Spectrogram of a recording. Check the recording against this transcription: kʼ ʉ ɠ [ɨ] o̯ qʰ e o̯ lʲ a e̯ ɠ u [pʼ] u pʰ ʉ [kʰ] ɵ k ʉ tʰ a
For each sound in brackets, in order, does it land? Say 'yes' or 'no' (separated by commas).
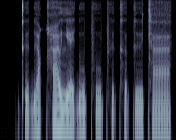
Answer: yes, no, yes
